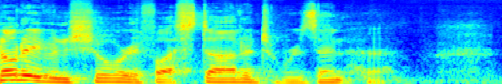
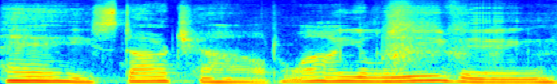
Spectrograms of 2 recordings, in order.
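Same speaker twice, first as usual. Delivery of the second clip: easygoing, slow, drawled hippie voice; 2 semitones higher than usual. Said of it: "it'd be more like".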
